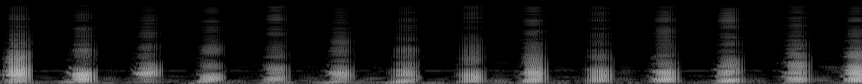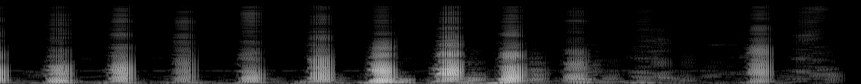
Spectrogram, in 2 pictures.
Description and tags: masking tape slow:pitch up
pulling a masking tape strip taut (slow/pitch up manipulated)
masking, pitch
